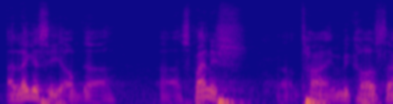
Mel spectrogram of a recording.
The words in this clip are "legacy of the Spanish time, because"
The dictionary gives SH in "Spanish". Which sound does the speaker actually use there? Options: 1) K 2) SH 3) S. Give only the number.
2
